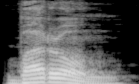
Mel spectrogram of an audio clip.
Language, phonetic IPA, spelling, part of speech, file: Russian, [bɐˈron], барон, noun, Ru-барон.ogg
- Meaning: baron (title of nobility)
